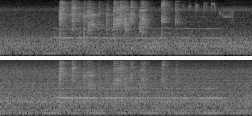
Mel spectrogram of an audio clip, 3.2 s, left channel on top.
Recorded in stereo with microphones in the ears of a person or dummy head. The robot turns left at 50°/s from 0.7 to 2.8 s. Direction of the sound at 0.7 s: 25° right (ahead or behind).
